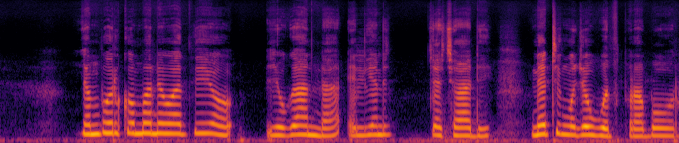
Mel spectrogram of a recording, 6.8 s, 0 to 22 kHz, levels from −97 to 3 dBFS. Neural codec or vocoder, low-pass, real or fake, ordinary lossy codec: codec, 44.1 kHz, 7.8 kbps, Pupu-Codec; none; fake; none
